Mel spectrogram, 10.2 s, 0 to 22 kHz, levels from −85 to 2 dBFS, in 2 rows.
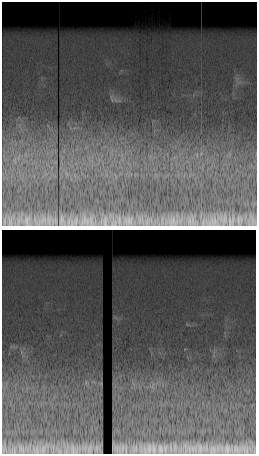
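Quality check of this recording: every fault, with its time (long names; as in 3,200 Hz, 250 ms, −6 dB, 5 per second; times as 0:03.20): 0:01.12–0:01.15: drop-out 30 ms
0:02.59–0:03.39: clipping −23 dBFS
0:03.99: click −9 dBFS
0:07.12–0:07.31: drop-out 187 ms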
